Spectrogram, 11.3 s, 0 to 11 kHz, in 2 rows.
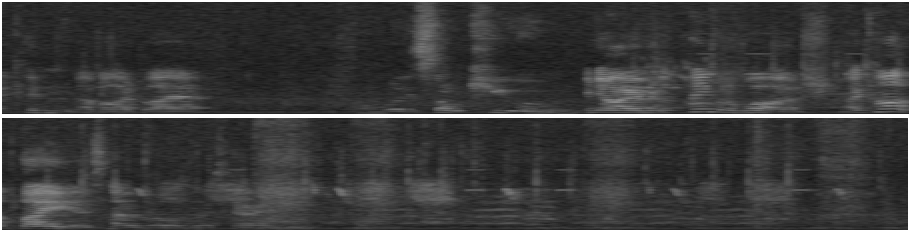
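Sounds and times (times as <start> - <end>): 
steady noisy hum: 0.0 - 11.3
speech: 0.2 - 1.4, 2.2 - 8.2
video game chickens clucking as the player slaughters them: 3.7 - 11.3.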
